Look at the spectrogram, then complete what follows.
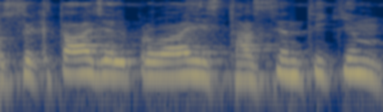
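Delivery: ordinary delivery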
